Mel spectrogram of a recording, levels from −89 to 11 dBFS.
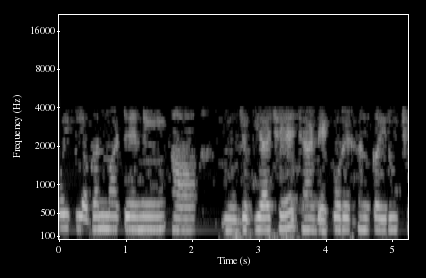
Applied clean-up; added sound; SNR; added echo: classical method spectral subtraction.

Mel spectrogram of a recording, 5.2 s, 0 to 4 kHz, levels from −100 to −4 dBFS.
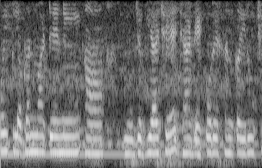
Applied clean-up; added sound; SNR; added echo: none; Bass guitar; 16 dB; none.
